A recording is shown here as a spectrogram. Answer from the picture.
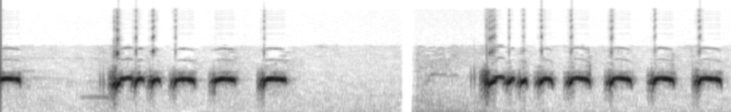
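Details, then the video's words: Zebra dove lure recording meant to draw other birds to respond: two bouts of rapid, mellow repeated coo notes, about six to eight per bout, each note slightly hooked, separated by a short quiet gap. "suara pikat burung perkutut langsung nyaut"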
